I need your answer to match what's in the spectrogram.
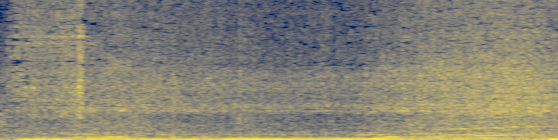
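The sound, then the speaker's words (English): A car engine revs up loudly, its pitch sweeping upward in a couple of surges before settling into a sustained growl, with no voices present. “Start your engines.”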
